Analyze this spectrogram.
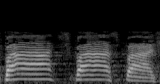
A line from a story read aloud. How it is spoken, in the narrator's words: they cried out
